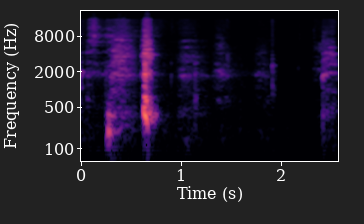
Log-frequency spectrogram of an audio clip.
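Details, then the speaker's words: Two quick, sharp nasal bursts followed by faint snuffles in a quiet room: a dog named Sassy sneezing, uncovered, recorded during a casual conversation about coronavirus. "Sassy, did you just sneeze? Didn't cover your mouth. You're not covering it."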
